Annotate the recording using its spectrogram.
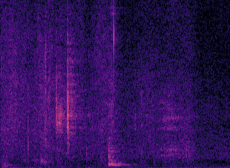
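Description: A cup is set down on a table with a soft knock.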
